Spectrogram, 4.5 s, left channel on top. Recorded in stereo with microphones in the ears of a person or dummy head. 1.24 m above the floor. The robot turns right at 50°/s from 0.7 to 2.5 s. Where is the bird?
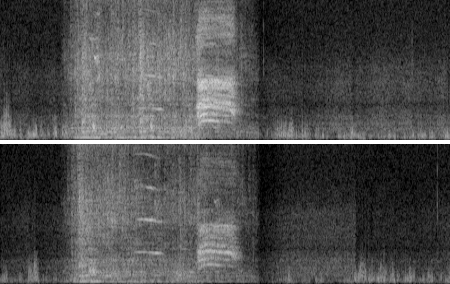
80° left, 1.0 m.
